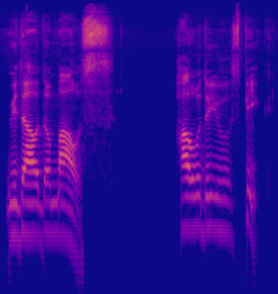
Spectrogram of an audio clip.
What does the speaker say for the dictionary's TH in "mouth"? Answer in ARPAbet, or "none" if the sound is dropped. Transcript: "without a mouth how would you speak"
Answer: S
